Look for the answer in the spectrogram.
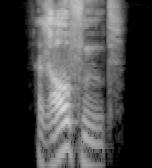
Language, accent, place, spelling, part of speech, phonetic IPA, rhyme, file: German, Germany, Berlin, raufend, verb, [ˈʁaʊ̯fn̩t], -aʊ̯fn̩t, De-raufend.ogg
- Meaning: present participle of raufen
